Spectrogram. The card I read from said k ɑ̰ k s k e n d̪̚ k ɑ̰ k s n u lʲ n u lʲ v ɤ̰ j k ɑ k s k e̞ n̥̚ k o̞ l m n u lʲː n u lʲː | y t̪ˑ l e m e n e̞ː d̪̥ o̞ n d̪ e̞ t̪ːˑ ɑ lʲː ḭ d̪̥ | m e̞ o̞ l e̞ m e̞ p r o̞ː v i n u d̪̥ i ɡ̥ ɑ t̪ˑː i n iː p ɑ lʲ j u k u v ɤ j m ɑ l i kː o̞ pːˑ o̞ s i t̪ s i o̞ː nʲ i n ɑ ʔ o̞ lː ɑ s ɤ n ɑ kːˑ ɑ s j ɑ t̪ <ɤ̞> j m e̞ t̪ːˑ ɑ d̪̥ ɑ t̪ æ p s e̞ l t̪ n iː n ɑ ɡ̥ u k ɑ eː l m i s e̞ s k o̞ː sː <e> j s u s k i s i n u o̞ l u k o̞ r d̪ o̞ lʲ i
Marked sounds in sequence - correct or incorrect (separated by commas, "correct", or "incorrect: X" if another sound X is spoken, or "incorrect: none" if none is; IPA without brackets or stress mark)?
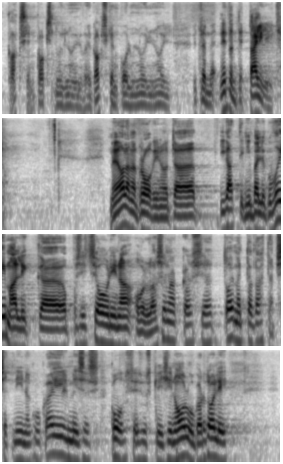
incorrect: o̞, correct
